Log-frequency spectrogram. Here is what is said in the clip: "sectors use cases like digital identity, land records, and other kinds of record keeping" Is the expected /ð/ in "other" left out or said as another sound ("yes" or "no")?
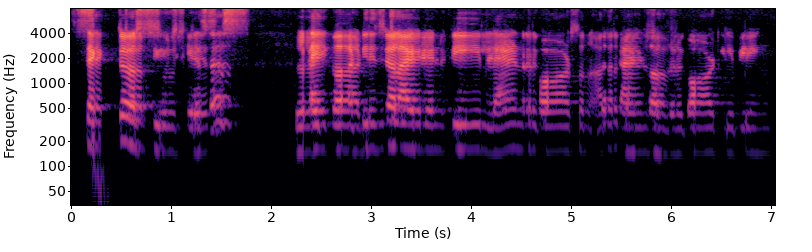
yes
